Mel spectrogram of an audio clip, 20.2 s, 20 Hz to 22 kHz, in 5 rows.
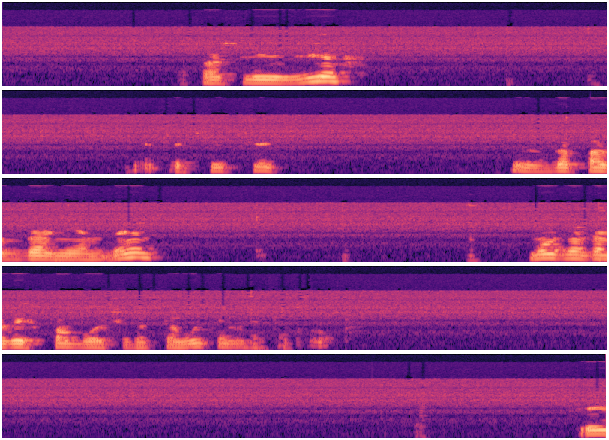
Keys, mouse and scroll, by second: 3.4 click, 4.8-7.8 drag, 8.6-9.7 middle drag, 10.3 click, 12.1-13.7 drag, 13.9 scroll up 1, 14.1-18.9 middle drag.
